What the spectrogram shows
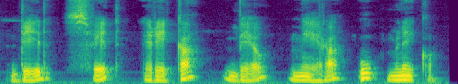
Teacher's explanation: En slovène, les jaťs se sont transformés en des e fermés.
